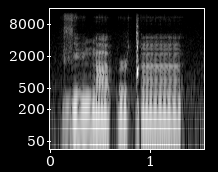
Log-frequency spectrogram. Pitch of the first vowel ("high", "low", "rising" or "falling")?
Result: low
